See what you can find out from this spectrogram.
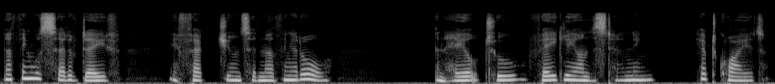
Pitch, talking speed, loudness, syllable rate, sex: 195 Hz, 140 wpm, -21 LUFS, 4.6 syllables/s, female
